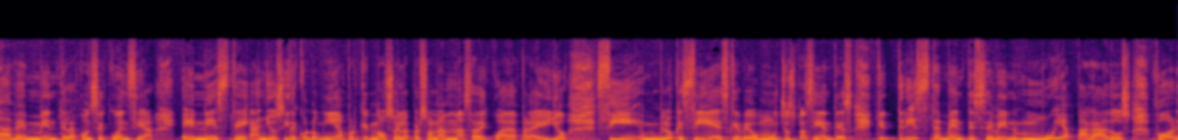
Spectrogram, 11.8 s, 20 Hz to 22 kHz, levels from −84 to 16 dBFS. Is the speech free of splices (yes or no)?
no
